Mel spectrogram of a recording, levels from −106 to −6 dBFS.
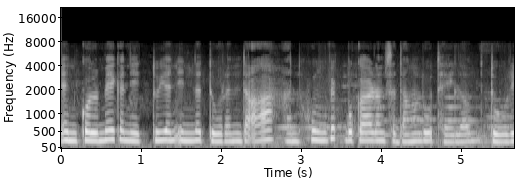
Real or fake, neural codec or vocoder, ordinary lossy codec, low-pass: real; none; none; none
